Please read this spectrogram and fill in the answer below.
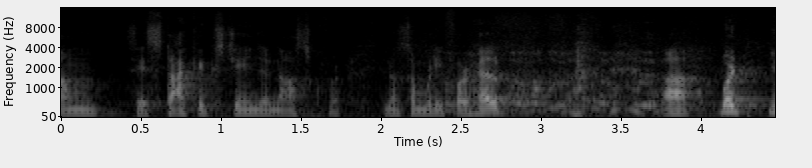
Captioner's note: laughter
